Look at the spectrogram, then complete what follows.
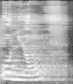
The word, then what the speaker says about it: oignon: On dit oignon, on prononce oignon, mais ça s'écrit oignon, qui est un légume.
